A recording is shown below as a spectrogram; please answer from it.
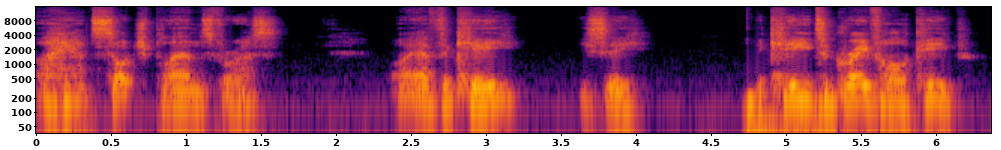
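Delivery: low, soft, dead-sounding voice.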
